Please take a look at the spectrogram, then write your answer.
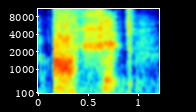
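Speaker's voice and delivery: shrill, very loud, high-pitched goblin shout. Game master voicing a goblin shouting during a fight, high-pitched goblin shout. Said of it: "one of the goblins in his high-pitched voice shout".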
